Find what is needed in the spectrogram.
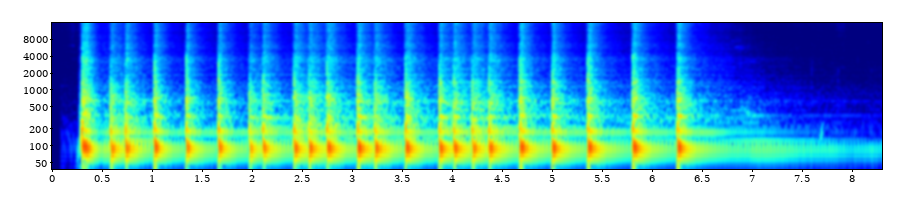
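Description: Vintage 1960s John Grey 'Pancake' piccolo snare drum struck with a wooden drumstick, a run of about twenty hits at three or four a second, each with a low ring that carries on under the next. The strokes stop about six seconds in and the ring dies away slowly. The drum is tuned a little low and needs a touch of tuning.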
